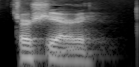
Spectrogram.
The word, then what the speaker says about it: tertiary: 57, so that's going to be, everybody's going to be in the third selection of the Terry, how do you pronounce that? – Tertiary.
